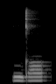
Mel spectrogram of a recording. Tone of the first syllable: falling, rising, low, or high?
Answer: low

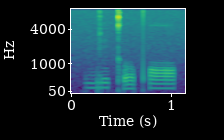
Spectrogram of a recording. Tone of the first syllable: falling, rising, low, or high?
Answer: high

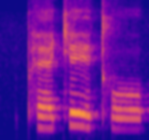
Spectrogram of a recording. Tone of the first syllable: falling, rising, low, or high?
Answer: low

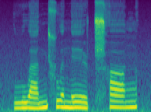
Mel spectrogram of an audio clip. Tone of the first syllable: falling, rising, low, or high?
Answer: rising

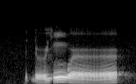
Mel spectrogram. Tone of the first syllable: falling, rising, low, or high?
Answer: rising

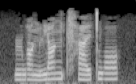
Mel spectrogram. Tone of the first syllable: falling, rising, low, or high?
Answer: low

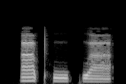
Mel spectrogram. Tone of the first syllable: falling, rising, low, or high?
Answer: high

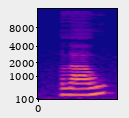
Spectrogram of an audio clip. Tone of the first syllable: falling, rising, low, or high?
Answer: rising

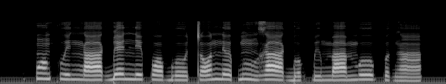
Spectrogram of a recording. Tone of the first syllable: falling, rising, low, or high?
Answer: high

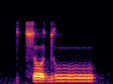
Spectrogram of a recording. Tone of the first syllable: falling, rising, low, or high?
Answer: low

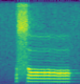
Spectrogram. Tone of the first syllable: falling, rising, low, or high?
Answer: low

